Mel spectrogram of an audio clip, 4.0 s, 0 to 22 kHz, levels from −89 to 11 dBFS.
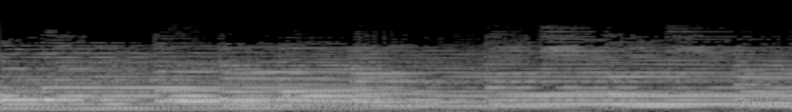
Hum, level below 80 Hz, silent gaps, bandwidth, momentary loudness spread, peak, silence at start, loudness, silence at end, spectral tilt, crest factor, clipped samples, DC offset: none; -52 dBFS; none; 8.2 kHz; 5 LU; -8 dBFS; 0 s; -22 LUFS; 0 s; -7.5 dB/octave; 12 dB; under 0.1%; under 0.1%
